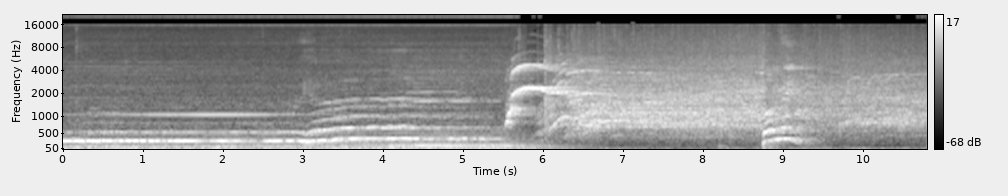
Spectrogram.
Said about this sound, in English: You're okay with that kind of crowd noise in a live track, Steve? Yeah, exactly. And you get, you hear at one point, you kind of hear someone cough.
